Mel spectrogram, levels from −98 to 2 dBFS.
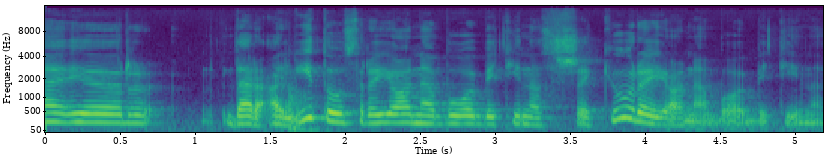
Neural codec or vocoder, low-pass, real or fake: none; 14.4 kHz; real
